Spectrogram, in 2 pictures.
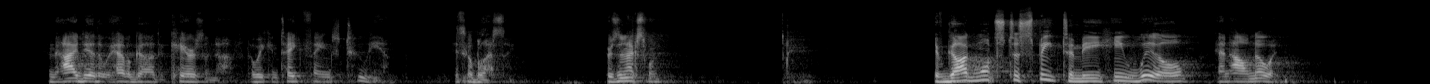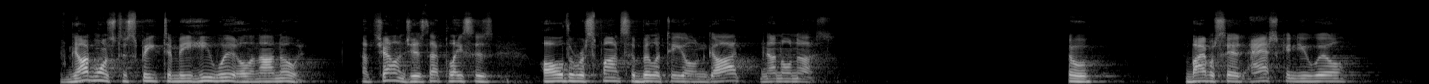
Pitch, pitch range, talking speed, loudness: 140 Hz, 130-150 Hz, 155 wpm, -27 LUFS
